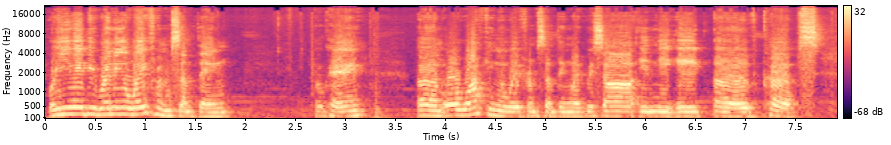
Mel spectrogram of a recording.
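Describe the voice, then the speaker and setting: A woman's voice: deep voice, normal speed, soft background music, poor audio. A woman, chatting directly to viewers in a casual tarot reading, with many fillers. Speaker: tarot reader.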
